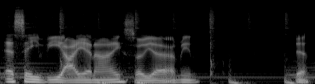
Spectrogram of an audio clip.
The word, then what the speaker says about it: Savini: his name correctly so how do you say it it's Tom savini savini okay I mean at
